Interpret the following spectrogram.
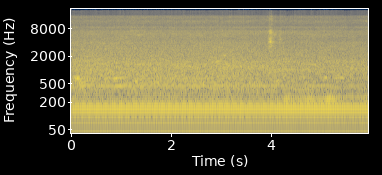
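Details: Kohler 24 HP engine after ignition coil module installation, spark confirmed: steady low hum with even, quick pulses at about three and a half per second, no misses or stumbles; running smoothly.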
